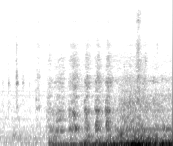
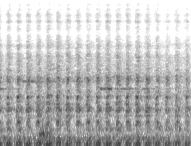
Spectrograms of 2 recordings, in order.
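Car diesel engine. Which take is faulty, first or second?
second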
